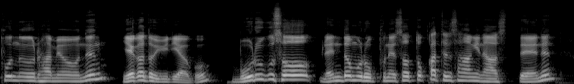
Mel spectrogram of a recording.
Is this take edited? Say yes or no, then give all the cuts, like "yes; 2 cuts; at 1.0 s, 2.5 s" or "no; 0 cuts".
no; 0 cuts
